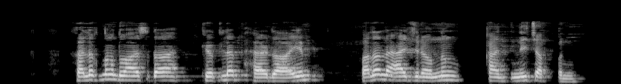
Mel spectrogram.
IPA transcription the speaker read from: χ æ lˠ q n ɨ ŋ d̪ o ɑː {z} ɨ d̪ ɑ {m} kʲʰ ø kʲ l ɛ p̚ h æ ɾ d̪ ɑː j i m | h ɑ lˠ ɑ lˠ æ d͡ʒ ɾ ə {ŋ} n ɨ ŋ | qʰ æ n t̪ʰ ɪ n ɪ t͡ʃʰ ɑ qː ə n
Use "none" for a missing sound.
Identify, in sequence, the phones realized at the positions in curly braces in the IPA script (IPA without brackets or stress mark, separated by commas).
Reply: s, none, ŋ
